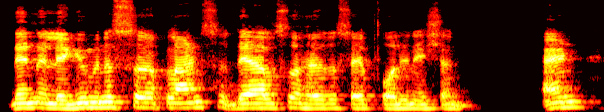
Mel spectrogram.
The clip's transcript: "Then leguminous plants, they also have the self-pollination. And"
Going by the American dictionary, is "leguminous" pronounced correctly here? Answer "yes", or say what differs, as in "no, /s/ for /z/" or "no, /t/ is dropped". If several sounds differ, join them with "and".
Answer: yes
